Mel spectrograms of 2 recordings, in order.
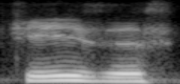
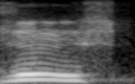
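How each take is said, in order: First: The name is said with an English pronunciation. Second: The name is said with a Spanish pronunciation. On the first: This is how most Americans would read it. "for most people in America, it's Jesus" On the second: This is how the name is really meant. "obviously his first name is Jesus"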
